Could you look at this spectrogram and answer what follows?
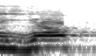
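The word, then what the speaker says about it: yolk: वाई एल के योक पढ़ना है।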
